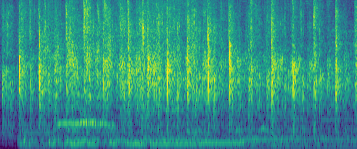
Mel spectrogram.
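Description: Audience applauding, with music of held low notes playing underneath. The clapping dies away at the end.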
